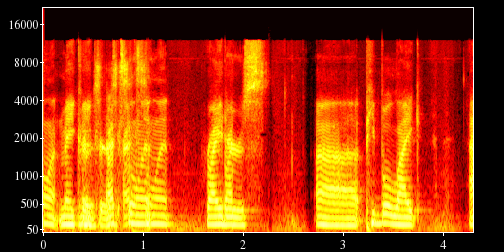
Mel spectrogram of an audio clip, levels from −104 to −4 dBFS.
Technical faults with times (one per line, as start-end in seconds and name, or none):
0.35-1.89 doubled audio track
0.51-1.05 lost packet rebuilt from error correction
2.17-2.23 lost packet rebuilt from error correction
2.25-2.29 short concealed packet loss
